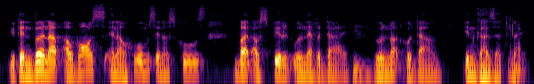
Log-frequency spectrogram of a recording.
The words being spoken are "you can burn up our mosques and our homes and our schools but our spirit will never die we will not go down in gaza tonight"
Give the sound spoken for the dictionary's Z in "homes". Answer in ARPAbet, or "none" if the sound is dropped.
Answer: S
